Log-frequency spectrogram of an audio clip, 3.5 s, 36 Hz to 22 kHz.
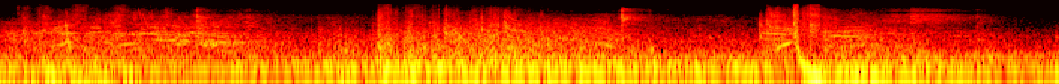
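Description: Rapid blaster fire in the Star Wars Battlefront 2 video game comes as a dense fusillade of close shots over a busy battle din, with speech mixed in.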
